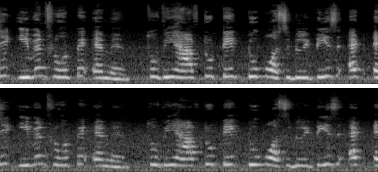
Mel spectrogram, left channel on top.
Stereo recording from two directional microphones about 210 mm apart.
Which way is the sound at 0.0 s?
50° left (ahead or behind).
